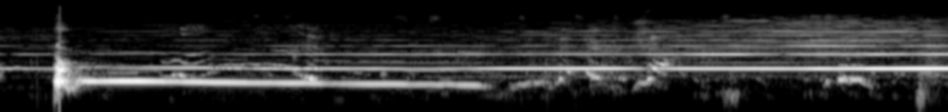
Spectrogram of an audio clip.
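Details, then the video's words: A pet bulldog howls along with a tornado siren and a boy: wavering, drawn-out tonal howls rising and falling over the steady whining siren, with a sharp knock near the start. "Bulldog singing With the siren"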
